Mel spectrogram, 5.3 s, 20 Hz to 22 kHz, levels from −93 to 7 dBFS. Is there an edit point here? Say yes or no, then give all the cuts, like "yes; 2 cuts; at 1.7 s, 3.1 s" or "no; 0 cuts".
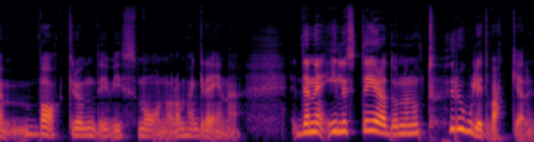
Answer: no; 0 cuts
